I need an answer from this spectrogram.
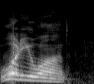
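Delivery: loud, mean, rude and unfriendly. Retelling a man at a window asking what they want: imitating mean, rude speech. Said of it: "really mean Japanese".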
